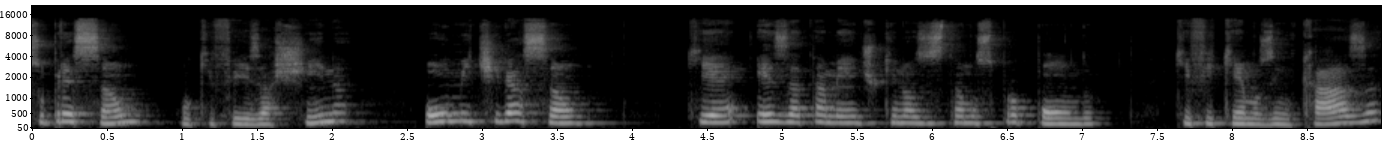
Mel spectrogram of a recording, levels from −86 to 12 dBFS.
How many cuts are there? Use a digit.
0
